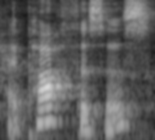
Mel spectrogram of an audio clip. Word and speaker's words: hypothesis: the word hypothesis hypothesis that syllable is unstressed and the letter e says the sound schwa which sounds like uh so we have hypotha hypothe and lastly the sis syllable just says cis same as the abbreviation for the word sister it's a lax vowel and we're going to be short and light on it so let's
